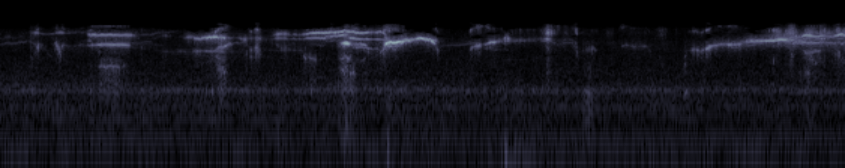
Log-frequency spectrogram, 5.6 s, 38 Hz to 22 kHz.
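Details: Decorah bald eaglets calling for food brought by their mother, 13 May 2015, early evening CDT. Repeated high whistled chitters and squeals rise and fall in quick irregular series, ending in a longer wavering squeal.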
